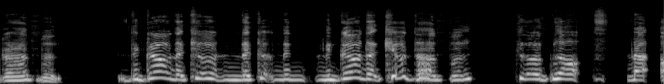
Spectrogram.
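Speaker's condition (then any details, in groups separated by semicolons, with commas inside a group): Cerebral palsy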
